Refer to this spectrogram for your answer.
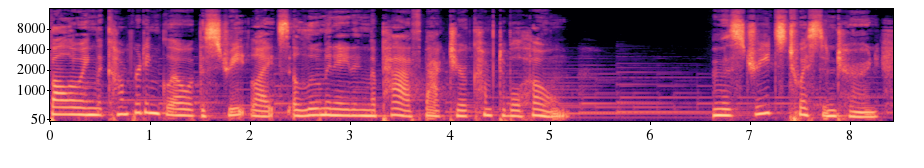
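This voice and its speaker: Music in the background behind a woman speaking at a fairly slow pace. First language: not English. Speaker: horror story narrator. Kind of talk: horror story reading.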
